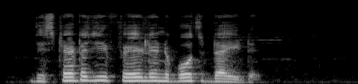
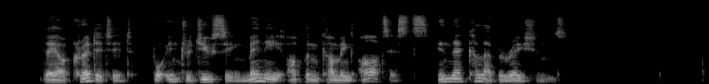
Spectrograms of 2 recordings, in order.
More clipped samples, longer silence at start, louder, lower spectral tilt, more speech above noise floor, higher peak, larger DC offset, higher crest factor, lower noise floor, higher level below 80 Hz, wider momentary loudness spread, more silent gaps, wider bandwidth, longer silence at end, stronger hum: neither; second, 0.3 s vs 0.45 s; first, -21 LUFS vs -30 LUFS; first, -6.5 dB/octave vs -5 dB/octave; about the same, 43 dB vs 42 dB; first, -6 dBFS vs -12 dBFS; neither; about the same, 18 dB vs 18 dB; second, -63 dBFS vs -73 dBFS; first, -56 dBFS vs -72 dBFS; first, 15 LU vs 10 LU; neither; about the same, 11.5 kHz vs 12 kHz; second, 1 s vs 1.45 s; neither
